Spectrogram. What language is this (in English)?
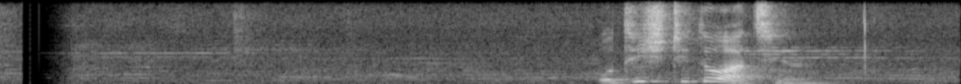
Bangla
